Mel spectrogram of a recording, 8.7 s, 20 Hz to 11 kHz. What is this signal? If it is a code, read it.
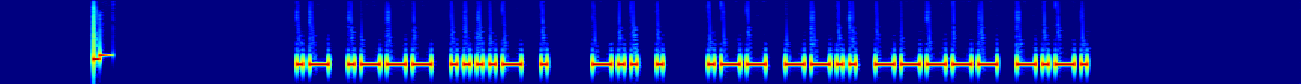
Morse code, heard as a keyed tone, about 28 wpm, 700 Hz. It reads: AJ4E DE WZ0C
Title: USA Callsign DE Callsign - 4 Characters - 28wpm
